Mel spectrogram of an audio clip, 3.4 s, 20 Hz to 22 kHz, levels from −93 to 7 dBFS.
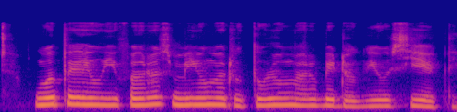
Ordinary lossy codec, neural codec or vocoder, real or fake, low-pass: none; autoencoder, 22.05 kHz, a latent of 192 numbers a frame, VITS, trained on one speaker; fake; none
